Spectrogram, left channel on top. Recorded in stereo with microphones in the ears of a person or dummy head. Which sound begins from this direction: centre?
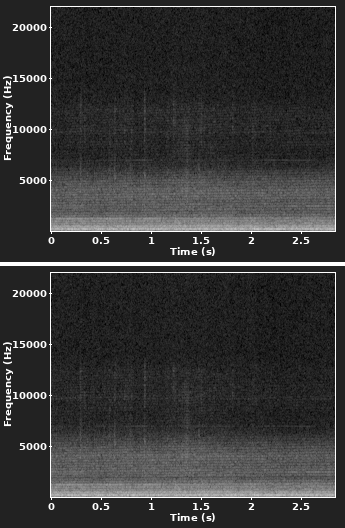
An aircraft, at 0.0 s.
